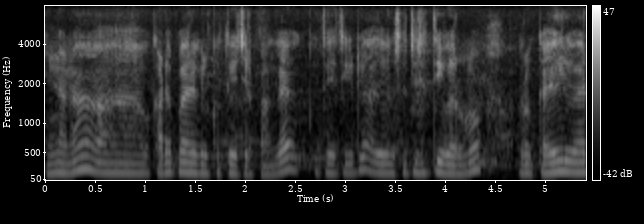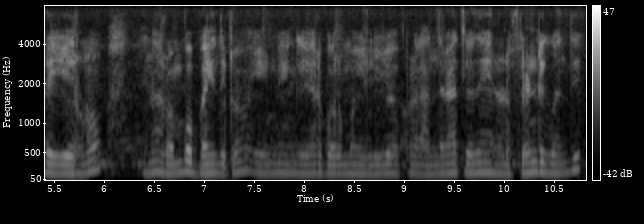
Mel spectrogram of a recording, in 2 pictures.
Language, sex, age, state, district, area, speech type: Tamil, male, 18-30, Tamil Nadu, Kallakurichi, rural, spontaneous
